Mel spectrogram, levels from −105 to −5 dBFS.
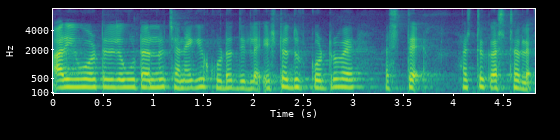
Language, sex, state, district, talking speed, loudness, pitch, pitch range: Kannada, female, Karnataka, Mysore, 135 wpm, -20 LUFS, 225 Hz, 210-230 Hz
